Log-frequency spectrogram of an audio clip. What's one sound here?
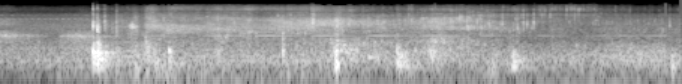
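A heavy object splashes into nearby water.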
